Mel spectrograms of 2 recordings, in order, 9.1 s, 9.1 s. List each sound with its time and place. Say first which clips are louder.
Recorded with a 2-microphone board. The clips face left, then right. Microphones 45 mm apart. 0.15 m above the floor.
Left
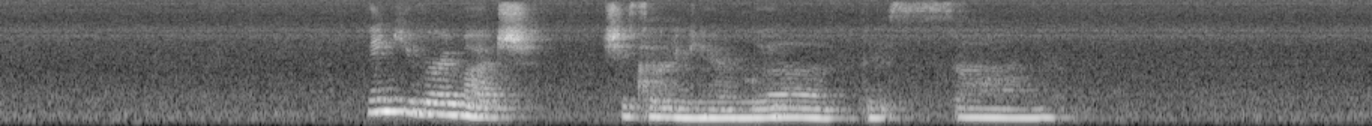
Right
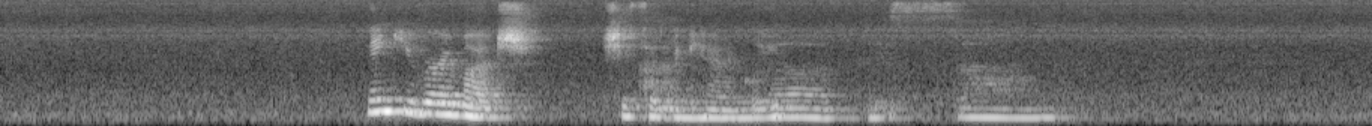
2.4 s a woman speaking: right 3 dB; 20° right (ahead or behind), 3 m
4.2 s a woman speaking: left 1 dB; 60° left (ahead or behind), 8.5 m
